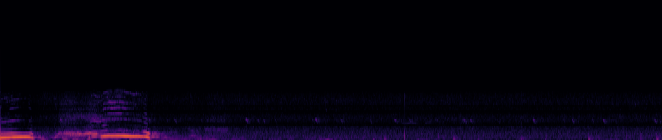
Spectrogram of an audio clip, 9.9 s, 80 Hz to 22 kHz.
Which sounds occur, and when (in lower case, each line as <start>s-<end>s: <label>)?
0.0s-0.5s: human voice
0.0s-9.9s: wind
0.5s-3.7s: male speech
0.5s-3.7s: conversation
0.8s-2.3s: human voice
2.4s-2.6s: bird song
2.7s-3.1s: female speech
3.0s-3.4s: bird song
3.7s-4.0s: bird song
4.7s-5.1s: bird song
5.5s-5.6s: bird song
5.5s-5.6s: generic impact sounds
5.7s-5.8s: generic impact sounds
5.9s-6.4s: bird song
6.0s-6.1s: tick
6.7s-6.8s: generic impact sounds
6.9s-7.1s: bird song
7.8s-7.9s: generic impact sounds
7.9s-8.0s: bird song
8.5s-8.7s: bird song
8.8s-8.9s: generic impact sounds
9.0s-9.1s: bird song
9.5s-9.6s: generic impact sounds
9.8s-9.9s: bird song
9.8s-9.9s: generic impact sounds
